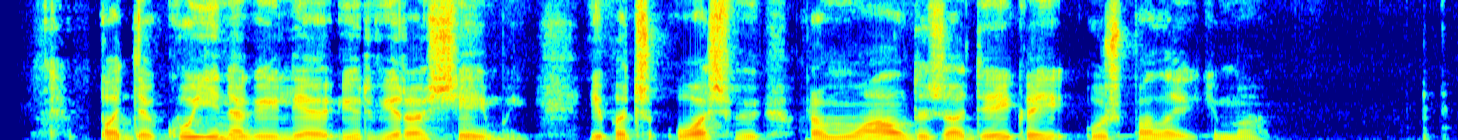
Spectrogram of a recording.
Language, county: Lithuanian, Vilnius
